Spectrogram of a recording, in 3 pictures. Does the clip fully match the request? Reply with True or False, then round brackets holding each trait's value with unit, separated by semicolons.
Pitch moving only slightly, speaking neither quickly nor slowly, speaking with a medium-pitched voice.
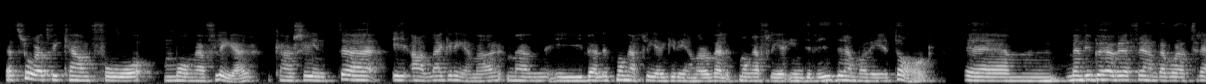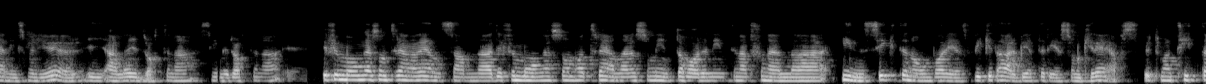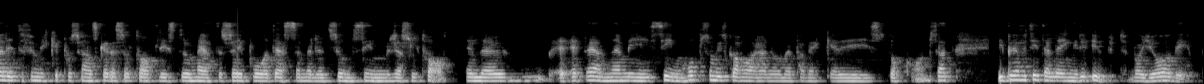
True (2.3 semitones; 185 wpm; 175 Hz)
